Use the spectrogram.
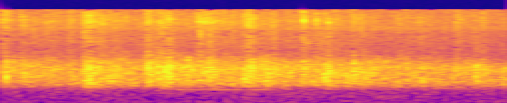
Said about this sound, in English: Somebody clap for yourself.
